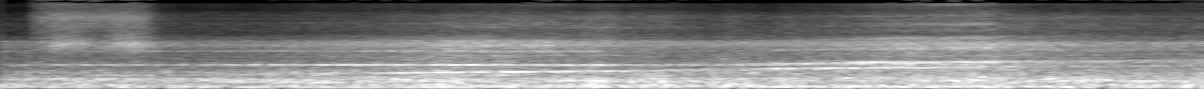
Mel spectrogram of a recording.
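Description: Train wheels screech with a rising whine.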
